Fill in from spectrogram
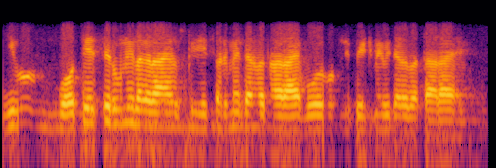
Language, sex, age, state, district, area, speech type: Hindi, male, 18-30, Rajasthan, Karauli, rural, conversation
